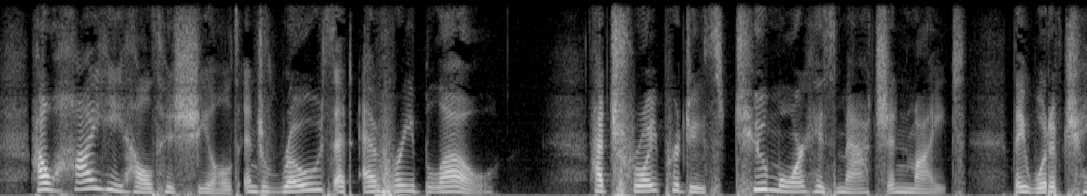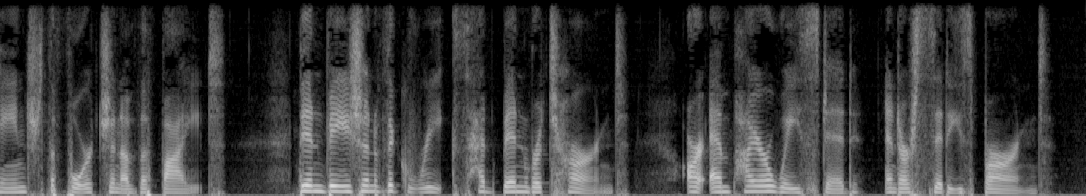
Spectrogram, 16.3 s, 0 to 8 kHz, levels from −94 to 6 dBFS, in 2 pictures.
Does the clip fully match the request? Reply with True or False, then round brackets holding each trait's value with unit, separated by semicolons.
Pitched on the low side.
False (190 Hz)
